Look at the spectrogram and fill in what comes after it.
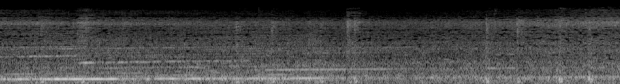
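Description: Electric multiple-unit local train with Medha coaches passing close by, its wheels clicking over the rail joints. The electric traction motors whine steadily, rising slightly in pitch.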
